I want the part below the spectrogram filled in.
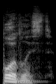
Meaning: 1. meanness, baseness 2. mean/base/lowdown act/trick
- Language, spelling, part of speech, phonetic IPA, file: Russian, подлость, noun, [ˈpodɫəsʲtʲ], Ru-подлость.ogg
